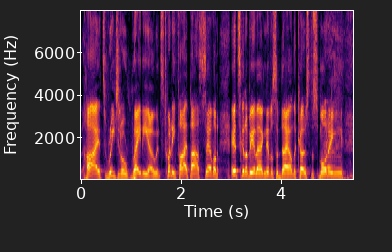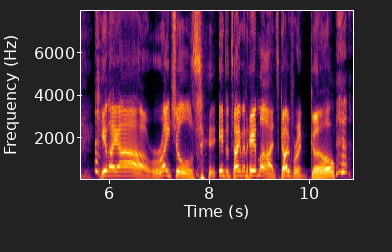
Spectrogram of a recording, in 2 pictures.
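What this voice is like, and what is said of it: Upbeat regional radio announcer voice. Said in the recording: “Did you have a regional radio voice?”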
